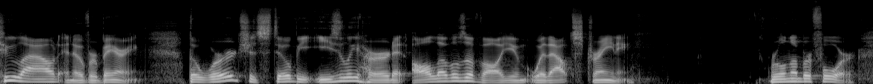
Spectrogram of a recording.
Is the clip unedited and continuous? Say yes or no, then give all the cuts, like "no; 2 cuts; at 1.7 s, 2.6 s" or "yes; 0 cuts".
yes; 0 cuts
